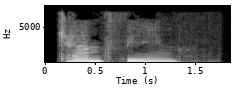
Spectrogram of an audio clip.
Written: camphine

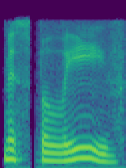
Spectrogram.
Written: misbelieve

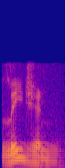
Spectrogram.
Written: legion

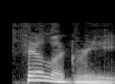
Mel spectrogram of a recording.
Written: filagree

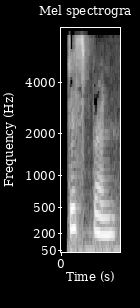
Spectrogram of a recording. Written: disprin

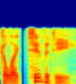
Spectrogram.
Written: collectivity

